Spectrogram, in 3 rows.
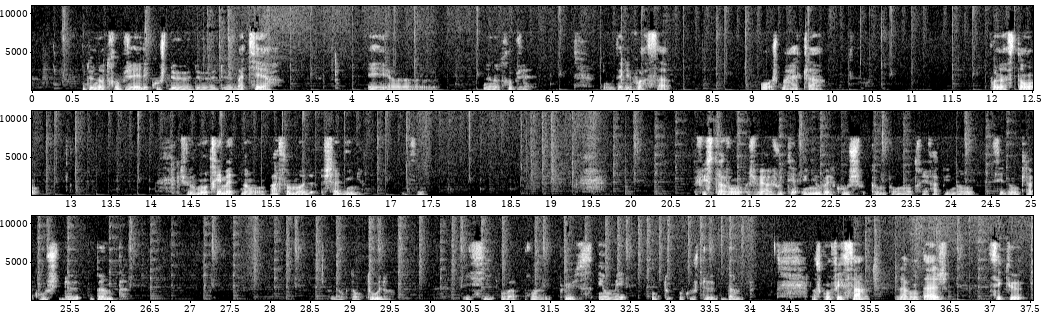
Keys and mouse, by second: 5.5-9.7 drag, 9.7-19.5 middle drag, 19.8 click, 22.5-24.7 drag.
